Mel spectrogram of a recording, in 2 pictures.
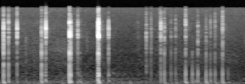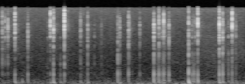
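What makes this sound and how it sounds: Long nails tap and scratch on a long, flat, thin, solid wooden incense holder, making quick, dry clicks and light scrapes at an irregular pace. The sharp, bright ticks die away almost instantly, and a few louder taps stand out over the quiet scratching.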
